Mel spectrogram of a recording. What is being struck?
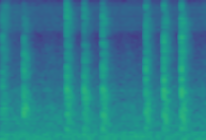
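Screen protector on a navigation display.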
